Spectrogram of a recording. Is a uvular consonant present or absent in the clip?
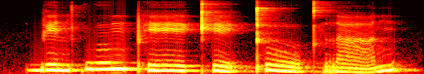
absent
